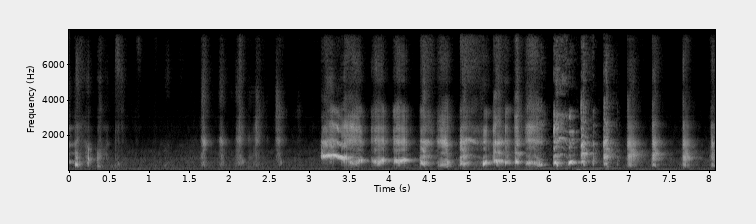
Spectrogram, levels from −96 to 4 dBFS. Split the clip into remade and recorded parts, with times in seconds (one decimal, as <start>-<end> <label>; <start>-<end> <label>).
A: 0.0-5.9 remade; 5.9-6.9 recorded; 6.9-8.1 remade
